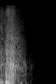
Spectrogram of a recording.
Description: snow2.ogg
